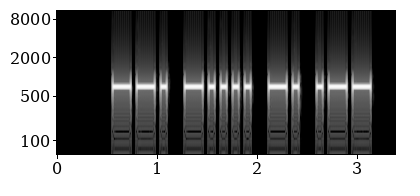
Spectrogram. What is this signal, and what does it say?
Morse code, heard as a keyed tone, about 20 wpm, 700 Hz. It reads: G6NW
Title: DXCC-100 Call Signs - 4 Characters - 20wpm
